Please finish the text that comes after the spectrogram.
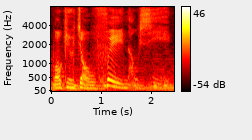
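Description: A frail old blind king with a gravelly, slow voice. He sighs and halts, worn out yet grateful, in a radio drama with music. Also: mid-range voice, lively intonation. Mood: weary, regretful. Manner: halting, sighing, feeble. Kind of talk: Cantonese radio drama acting.

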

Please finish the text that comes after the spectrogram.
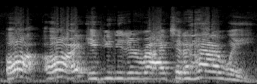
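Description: A woman's voice: sits high, normal speed, sharp tone, a little hiss or hum, rough recording. A middle-aged woman emceeing an outdoor community ceremony, chatty and folksy, laughing often and calling out to the crowd. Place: outdoor tent at a park gathering.

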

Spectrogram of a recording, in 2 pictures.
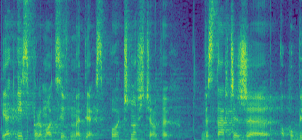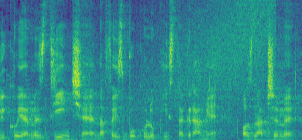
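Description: A man in his thirties, a salon co-owner, speaking in a measured, slightly formal way with small filler pauses in a sponsored interview. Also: mid-range voice. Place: bright hair salon, indoors. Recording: roomy salon with soft background music.

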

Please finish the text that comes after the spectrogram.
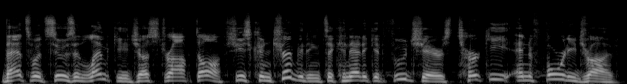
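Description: A young man reporting live for local TV news outdoors at a church drop-off, speaking into a handheld station mic with a brisk, upbeat delivery. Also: high-pitched, animated. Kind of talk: live field report and packaged voice-over. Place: outdoors at a church parking lot.

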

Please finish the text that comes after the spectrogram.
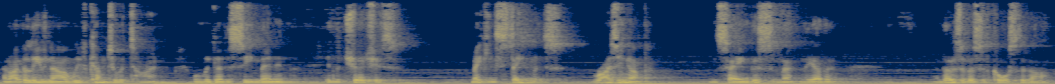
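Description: A man preaching in a very low voice with a gravelly edge, earnest and fond of tag questions. His words ring out in a long hall reverb, with music clearly playing underneath. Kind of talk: sermon with scripture reading. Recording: echoey hall with music behind.

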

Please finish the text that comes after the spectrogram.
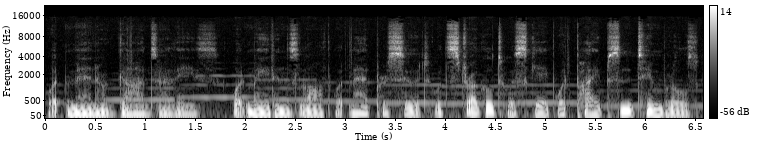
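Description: A man giving a dramatic poetry recitation in a solemn, deliberate manner, pausing between short phrases. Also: sits low, flat delivery. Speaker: poetry reader. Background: flute music.

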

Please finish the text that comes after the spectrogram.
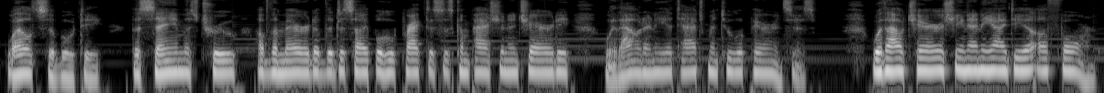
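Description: A man playing the Buddha, a wise, composed spiritual teacher reciting sutra teachings in a solemn, measured, instructive manner. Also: medium pitch, a little mellow, faint music behind, close to an everyday voice. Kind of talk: scripted sutra audio drama recitation.

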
